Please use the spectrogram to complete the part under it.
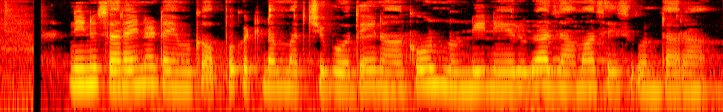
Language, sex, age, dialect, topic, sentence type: Telugu, female, 18-24, Southern, banking, question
